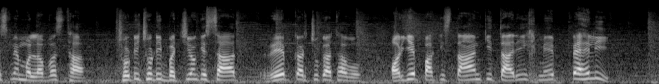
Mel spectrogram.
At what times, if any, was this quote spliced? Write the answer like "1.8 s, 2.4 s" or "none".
1.0 s, 3.7 s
